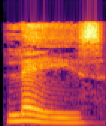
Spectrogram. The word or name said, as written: laze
